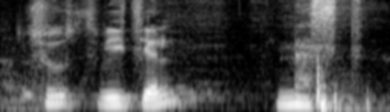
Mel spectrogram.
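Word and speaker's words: чувствительность: Chuvstvitel'nost.. Say it.. Chus Say it like how I said. Chuvstvitel'nost.. Chuvstvitel'nost It's not nest.. Nost.. Nost..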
